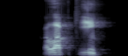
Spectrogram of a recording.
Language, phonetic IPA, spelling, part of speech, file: Russian, [kəɫɐpˈkʲi], колобки, noun, Ru-колобки.ogg
- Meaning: inflection of колобо́к (kolobók): 1. nominative plural 2. inanimate accusative plural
